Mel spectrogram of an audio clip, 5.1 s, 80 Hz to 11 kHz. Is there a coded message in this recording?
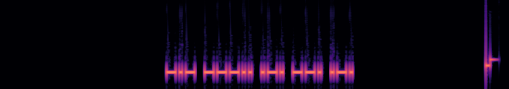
Yes: Morse code from 1.7 to 3.5 s, heard as a keyed tone, about 38 wpm, 700 Hz. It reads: K8RGR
